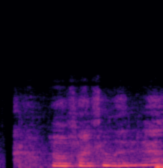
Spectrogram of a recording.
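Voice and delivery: high, soft fake sobbing voice; mock crying. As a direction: pretend to cry through the words. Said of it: "clearly he's crying".

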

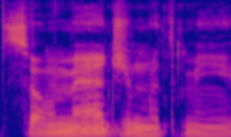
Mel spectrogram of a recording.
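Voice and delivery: ordinary talk

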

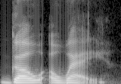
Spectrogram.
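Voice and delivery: loud, slow mock yell; imitated child's scream. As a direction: drag out an irritated child's yell, short of screaming. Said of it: "screams at you".

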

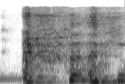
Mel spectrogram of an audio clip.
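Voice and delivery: sharp cough after a drink; coughing on water down the wrong pipe; choking cough. Real, not acted. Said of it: "went down the wrong pipe".

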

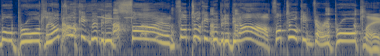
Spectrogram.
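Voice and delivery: put-on high, prim old lady voice. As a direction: play a fussy elderly lady. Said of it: "I might speak with this voice".

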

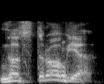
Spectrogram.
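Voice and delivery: mock Russian toast; hammy Russian accent. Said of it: "you're speaking Russian".

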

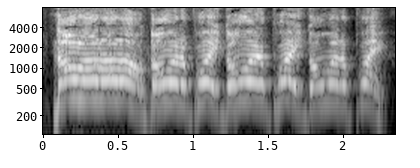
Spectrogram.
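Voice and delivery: high, loud frantic begging; a mock-panicked husband shouting no; panicked pleading. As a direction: plead desperately for them to stop it. Begging phone company to stop message.

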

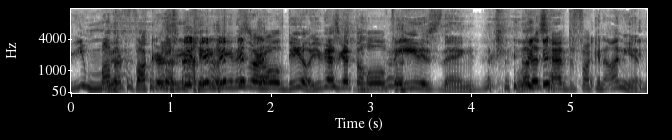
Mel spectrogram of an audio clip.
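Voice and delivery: high, exasperated, laughing protest; hammed-up outraged complaint; mock outrage. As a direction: play indignant and cheated, pitch jumping up. Acted outrage of rival restaurant.

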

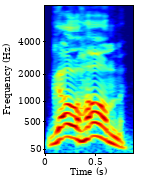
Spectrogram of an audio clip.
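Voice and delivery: high, loud mock yell; all-caps shout. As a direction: shout it like an email in capitals. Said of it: "And then in all caps".

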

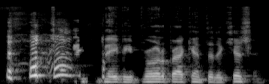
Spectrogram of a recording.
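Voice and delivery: ordinary delivery

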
